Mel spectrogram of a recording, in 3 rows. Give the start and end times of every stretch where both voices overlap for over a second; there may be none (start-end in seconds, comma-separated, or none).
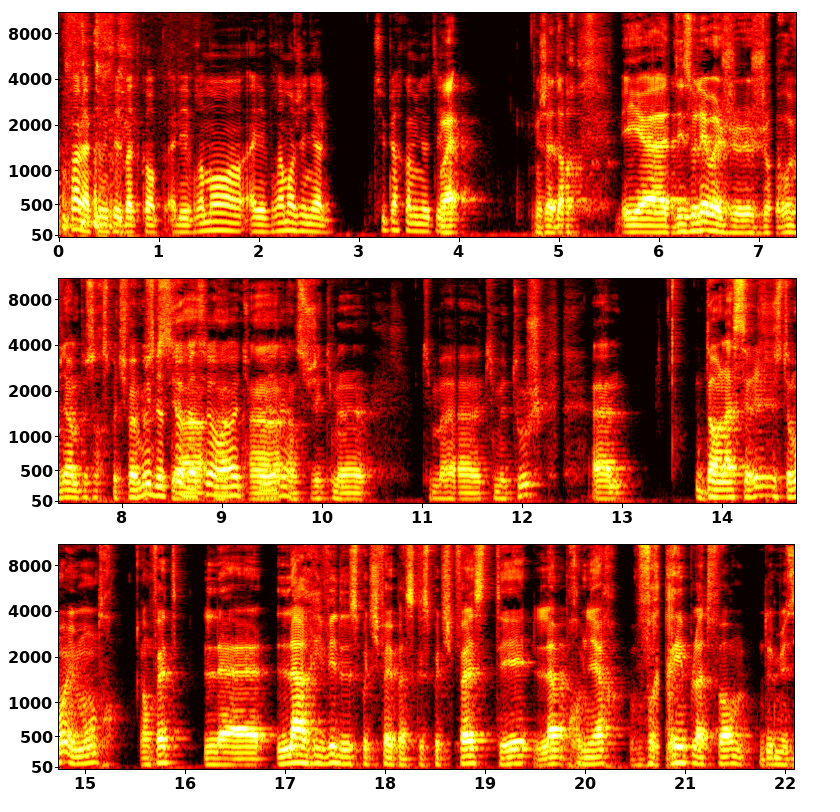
8.1-9.7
